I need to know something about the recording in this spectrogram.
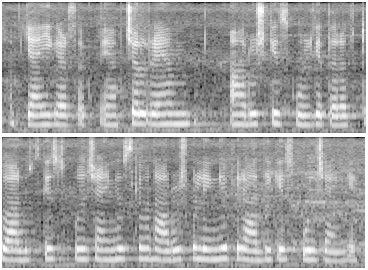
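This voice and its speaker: Flat, dark-toned woman narrating her day. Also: on the high side, brisk, few pauses, dull audio, slight background noise. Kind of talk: casual vlog narration.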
